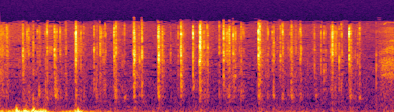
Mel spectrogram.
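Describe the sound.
Typing on a computer keyboard while entering a name, email address and password into a user registration form, producing many quick, fairly faint keystrokes in an uneven rhythm with a few heavier taps near the start and no talking.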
